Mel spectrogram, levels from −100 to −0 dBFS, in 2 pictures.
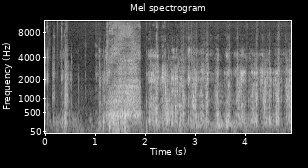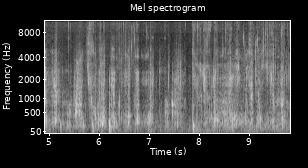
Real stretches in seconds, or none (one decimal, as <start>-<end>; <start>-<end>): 0.0-2.7; 6.7-9.8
